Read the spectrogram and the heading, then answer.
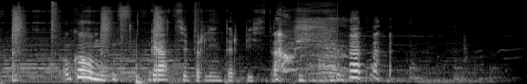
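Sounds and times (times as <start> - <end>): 
jingle: 0.1 - 2.0
laughter: 2.7 - 4.3.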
